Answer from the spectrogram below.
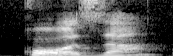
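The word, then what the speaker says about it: cosa: вивчити і запам'ятати далі коли буква буква ч читає це як к коли вона стоїть після неї йде голосна а о у наприклад ка Каза будинок коза річ куоре серце бачите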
